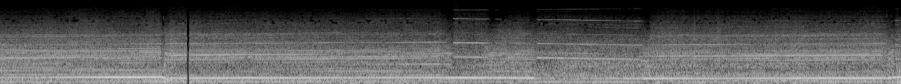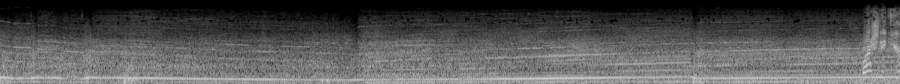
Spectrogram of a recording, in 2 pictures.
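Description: Audi GT3 race car engine in the iRacing sim at Oulton Park, loud and continuous with pitch rising and falling through gear changes and corners, under intermittent commentary.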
